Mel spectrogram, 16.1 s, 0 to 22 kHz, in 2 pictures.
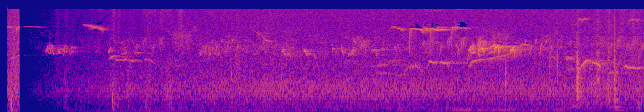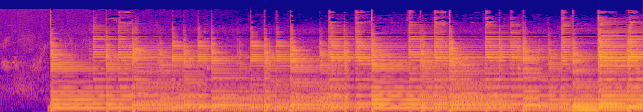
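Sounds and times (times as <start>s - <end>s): small birds chirping: 0.1s - 11.4s.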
